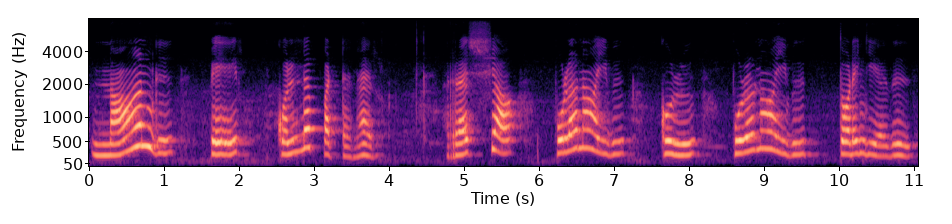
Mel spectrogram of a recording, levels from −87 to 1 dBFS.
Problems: background sounds at intervals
